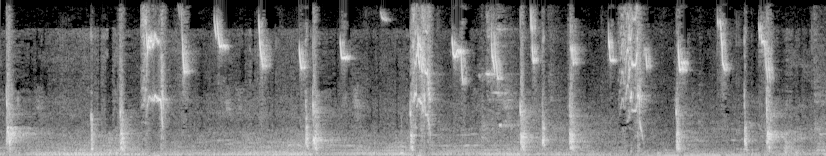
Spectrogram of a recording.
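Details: Squirrel lure call from Indonesian hunters: a long series of high, descending squeaky notes at an uneven rhythm, some in quick clusters, broken by sharp clicks and soft low background noise.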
